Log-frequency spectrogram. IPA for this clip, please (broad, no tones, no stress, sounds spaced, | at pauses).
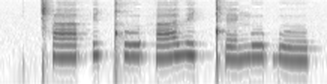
ǁʰ a h ɪ ǃʰ ʊː h a ð e ǃʰ ɛ ŋ ʊː ɓ ʊ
